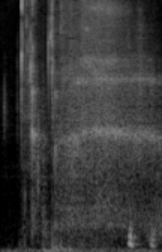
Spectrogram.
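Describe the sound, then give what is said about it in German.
Someone eating a mandarin: moist chewing and soft wet smacks, followed near the end by two low, short thumps of biting. “Ich fresse noch eine Mandarine.”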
